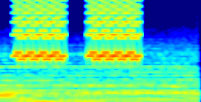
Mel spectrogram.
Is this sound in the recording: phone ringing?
yes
